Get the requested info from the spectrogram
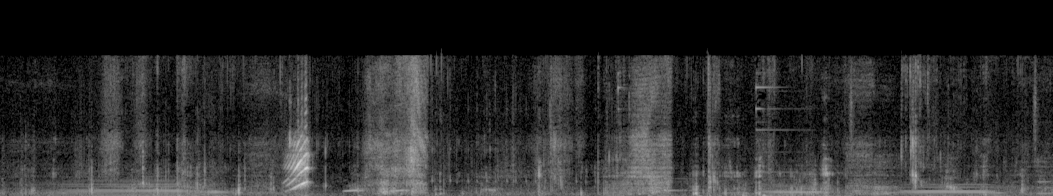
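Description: Close-miked chewing and biting of spicy boneless chicken feet and a seaweed rice ball, with small wet clicks and crunches. A short, loud, rising squeaky sound comes about two seconds in, and soft background music notes sound under it.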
